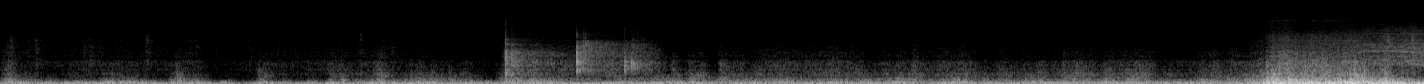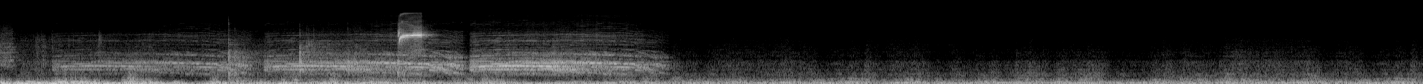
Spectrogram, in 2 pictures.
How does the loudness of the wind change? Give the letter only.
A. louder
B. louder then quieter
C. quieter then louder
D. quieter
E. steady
B.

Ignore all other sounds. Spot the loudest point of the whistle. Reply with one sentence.
The loudest moment of the whistle is at 18 seconds.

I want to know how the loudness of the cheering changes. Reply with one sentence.
The volume of the cheering goes up.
